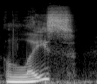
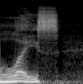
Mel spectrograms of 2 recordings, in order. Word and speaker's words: Lacz: And we have a fantastic guest speaker, Kevin Lace. It's spelled L-A-C-Z, but pronounced Lace.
